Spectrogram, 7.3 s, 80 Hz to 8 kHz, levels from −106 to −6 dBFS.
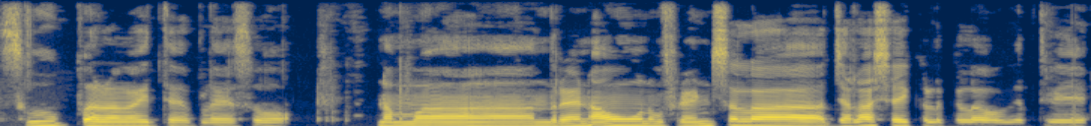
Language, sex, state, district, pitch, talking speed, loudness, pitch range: Kannada, male, Karnataka, Chamarajanagar, 120 Hz, 75 wpm, -16 LUFS, 120-130 Hz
